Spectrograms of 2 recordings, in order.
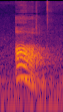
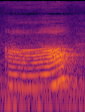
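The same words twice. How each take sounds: First: The pitch falls sharply from high to low. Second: The pitch rises from low to high. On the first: "Nada keempat" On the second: "nada kedua di sheng"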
